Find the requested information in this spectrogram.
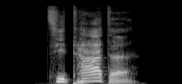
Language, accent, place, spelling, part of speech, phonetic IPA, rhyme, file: German, Germany, Berlin, Zitate, noun, [t͡siˈtaːtə], -aːtə, De-Zitate.ogg
- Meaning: 1. nominative/accusative/genitive plural of Zitat 2. dative singular of Zitat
